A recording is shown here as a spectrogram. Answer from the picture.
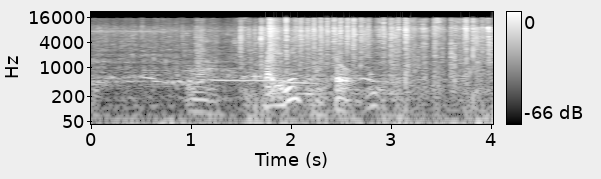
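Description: A dove cooing, one drawn-out note starting about a second in and a shorter one after it, over a run of quick light clicks.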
